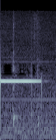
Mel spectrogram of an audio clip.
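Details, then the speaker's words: Manual defibrillator with paddles, demonstrated in an emergency medicine lecture and not on a patient: a steady high-pitched beep signalling it is charged and primed to deliver a shock; defibrillator ready tone. "if you need to do a shock you charge the defibrillator when this beeps that means it's ready to deliver a shock that means this is primed and"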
